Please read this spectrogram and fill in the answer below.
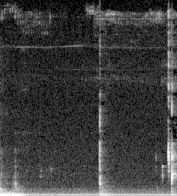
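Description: Near silence with a low steady hum, broken once a little past the middle by a single faint computer-mouse click.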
